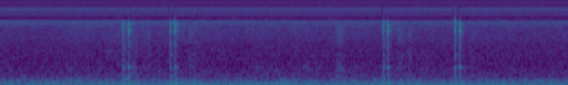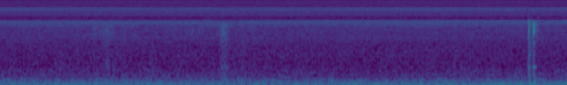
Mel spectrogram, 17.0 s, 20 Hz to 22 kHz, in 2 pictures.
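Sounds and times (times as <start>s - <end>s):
low room hum: 0.0s - 17.0s
faint sharp clicks: 1.8s - 2.8s, 16.4s - 16.7s.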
